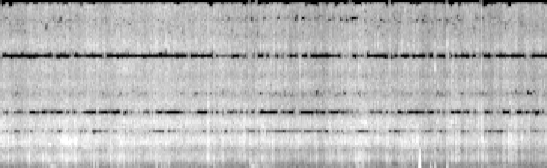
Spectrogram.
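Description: Dried red chillies, garlic and curry leaves sizzling and crackling in hot coconut oil in a small pan as they are stirred with a spoon. A single sharp tap about five and a half seconds in.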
